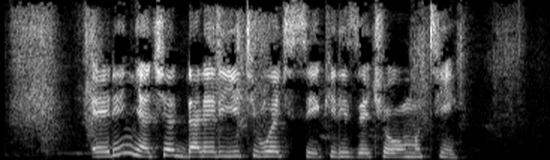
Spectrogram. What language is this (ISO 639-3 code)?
lug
